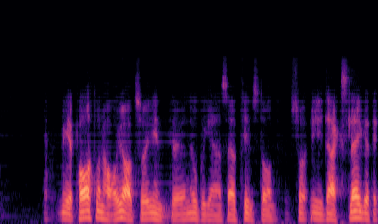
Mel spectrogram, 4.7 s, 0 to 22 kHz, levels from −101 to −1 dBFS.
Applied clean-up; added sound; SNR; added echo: neural mask model DeepFilterNet 3.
